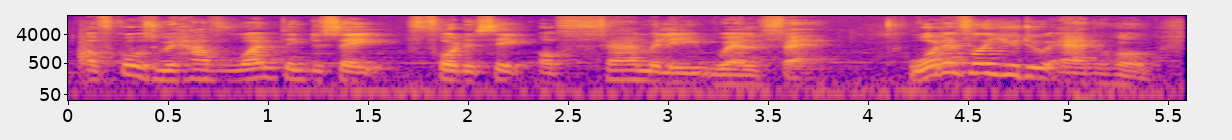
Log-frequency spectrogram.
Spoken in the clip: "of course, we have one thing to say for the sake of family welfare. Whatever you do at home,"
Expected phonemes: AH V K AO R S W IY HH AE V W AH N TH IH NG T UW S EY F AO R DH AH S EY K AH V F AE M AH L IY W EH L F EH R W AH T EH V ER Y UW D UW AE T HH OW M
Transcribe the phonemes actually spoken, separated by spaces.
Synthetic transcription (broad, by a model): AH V K AO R S W IY HH AE V W AH N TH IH NG T UW S EY F AO R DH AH S EY K AH V F AE M AH L IY W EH L F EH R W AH T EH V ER Y UW D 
